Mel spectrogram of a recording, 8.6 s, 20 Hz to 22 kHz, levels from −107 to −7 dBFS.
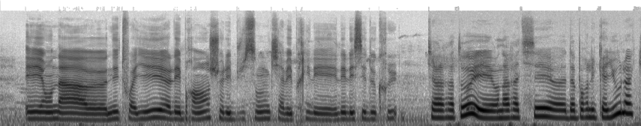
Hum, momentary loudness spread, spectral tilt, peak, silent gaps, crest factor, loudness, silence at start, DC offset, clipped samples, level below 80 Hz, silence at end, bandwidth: none; 11 LU; -5 dB/octave; -4 dBFS; none; 16 dB; -19 LUFS; 0 s; under 0.1%; under 0.1%; -44 dBFS; 0 s; 15.5 kHz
